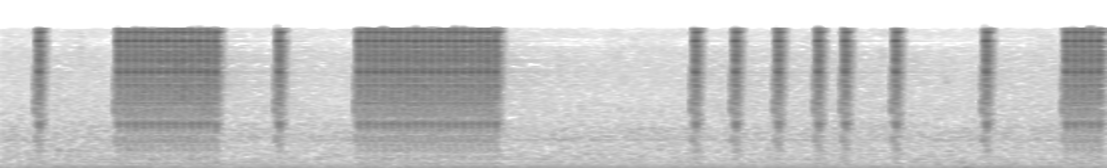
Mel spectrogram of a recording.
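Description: Longer electronic chimes ring out.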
